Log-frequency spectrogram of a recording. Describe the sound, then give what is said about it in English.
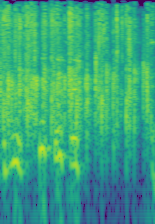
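Applause for a guest musician: a brief burst of hands clapping, a dense, crackling patter that fades after about a second and a half, with voices calling out over the first half. “This man, applause, goddammit.”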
